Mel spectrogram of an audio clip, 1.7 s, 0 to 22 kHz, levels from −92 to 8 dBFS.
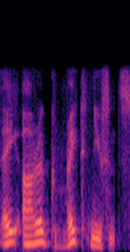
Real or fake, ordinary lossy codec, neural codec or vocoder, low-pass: fake; Opus, 24 kbps; codec, 16 kHz, 1 kbps, X-Codec, WavLM features, trained on Multilingual LibriSpeech; 7.2 kHz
